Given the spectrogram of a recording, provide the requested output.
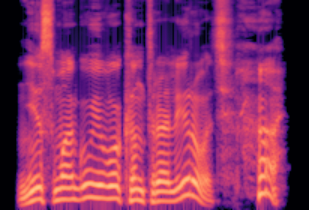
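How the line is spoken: Loud laughter. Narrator (Russian): Начальник Джан расхохотался

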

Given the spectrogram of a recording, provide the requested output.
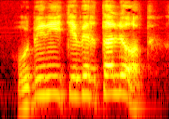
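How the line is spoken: Shout through gap. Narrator (Russian): закричал Милошевич в щель между створками

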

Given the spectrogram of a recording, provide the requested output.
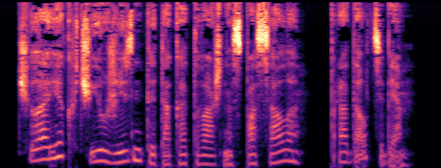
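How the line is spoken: Calm. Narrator (Russian): спокойно произносит Идрис

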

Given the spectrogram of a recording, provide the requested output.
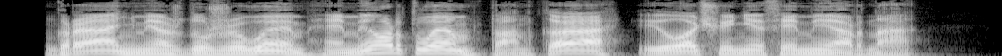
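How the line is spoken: Bored reading aloud. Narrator (Russian): скучающим тоном зачитывал Эдвин Груид Плюсинг

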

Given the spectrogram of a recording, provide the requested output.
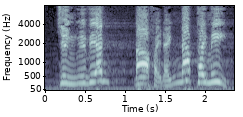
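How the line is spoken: Loud shout through gritted teeth. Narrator (Vietnamese): Hoàng Thượng Chí nghiến răng quát lớn

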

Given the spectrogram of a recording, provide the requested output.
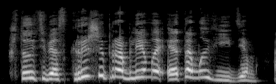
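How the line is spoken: Insulting guffaw, fat man. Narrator (Russian): обидно захохотал толстяк

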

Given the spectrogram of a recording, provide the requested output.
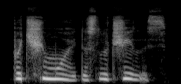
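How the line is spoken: Whispered. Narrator (Russian): прошептала

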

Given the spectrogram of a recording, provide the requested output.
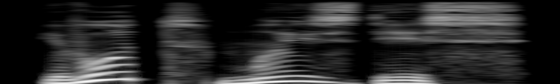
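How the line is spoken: Hollow voice from behind. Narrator (Russian): произнес Говард Карсон пустым голосом позади меня

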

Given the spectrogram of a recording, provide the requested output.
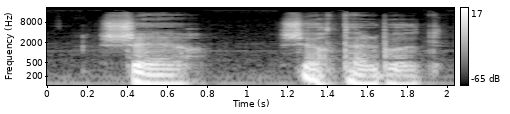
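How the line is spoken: Grateful young woman's murmur. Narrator (French): murmura la jeune femme reconnaissante

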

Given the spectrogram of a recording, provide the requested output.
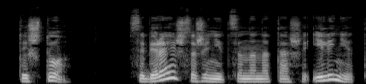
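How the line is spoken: Plain. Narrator (Russian): спросил он

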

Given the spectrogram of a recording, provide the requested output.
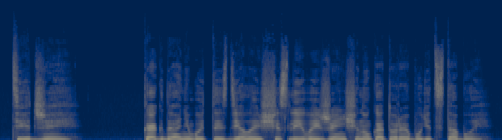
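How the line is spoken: Sighed. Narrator (Russian): вздохнула я

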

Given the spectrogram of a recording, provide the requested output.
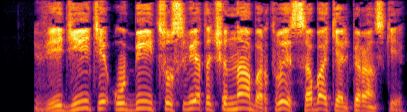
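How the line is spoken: Shouted, mock-courteous. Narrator (Russian): кричал он с любезностью, свойственной мельденейцам

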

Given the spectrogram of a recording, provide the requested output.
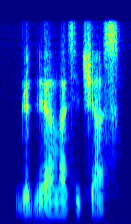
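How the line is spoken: Quiet question. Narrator (Russian): тихо спросила Эмилия

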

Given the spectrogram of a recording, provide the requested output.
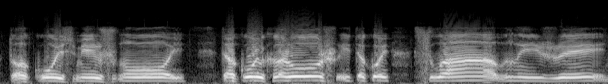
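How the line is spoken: Deep-voiced drawl. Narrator (Russian): Людмила тоже басом протянула

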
